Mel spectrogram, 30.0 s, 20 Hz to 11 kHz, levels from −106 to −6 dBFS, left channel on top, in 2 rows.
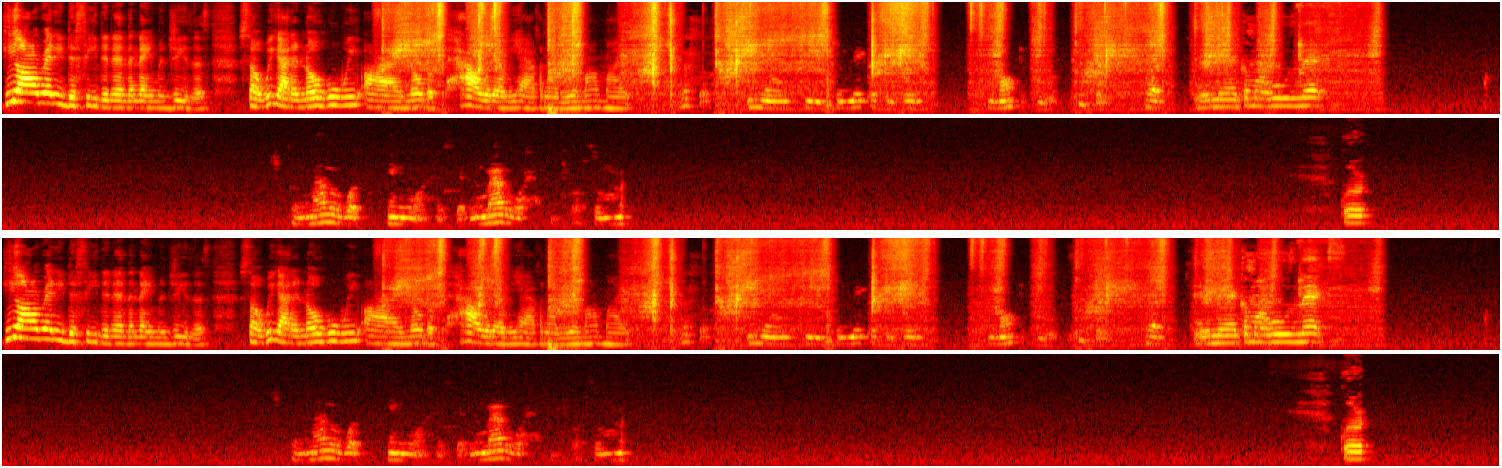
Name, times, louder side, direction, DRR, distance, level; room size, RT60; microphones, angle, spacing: voice 1, 0.0-6.3, left 5 dB, 55° left, 0.8 m, -33 dB
sound 1, 3.7-5.0 5.5-5.8 6.2-6.8 7.1-8.3 8.7-9.3 9.7-10.0 10.3-13.8, left 7 dB, 90° left, 1.6 m, -33 dB
voice 2, 7.5-8.2 8.5-8.6 9.0-9.2 10.0-10.1 10.9-11.0 11.4-11.6 18.0-18.5 18.8-19.1 19.7-20.1 20.9-21.2, left 4 dB, 35° left, 0.3 m, -42 dB
voice 3, 11.9-13.3 28.1-28.6, right 3 dB, 70° right, 0.9 m, -39 dB
4.6 x 2.3 x 2.9 m
head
